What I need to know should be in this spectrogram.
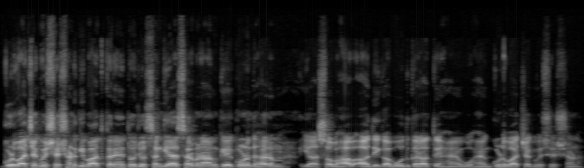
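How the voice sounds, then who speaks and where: A man's voice: mid-range voice, clear, resonant tone, dull audio. A male coaching teacher walking through an exam test paper, explaining each answer step by step and repeating key points. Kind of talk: test-paper walkthrough lesson.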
